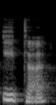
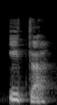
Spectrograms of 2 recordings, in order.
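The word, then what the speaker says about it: ήτα: And yes, this lowercase e sound, which is the letter ita, looks like our lowercase n. I'm sorry, I didn't invent the system, but the letter is ita.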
